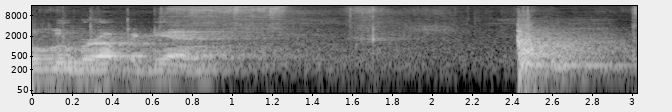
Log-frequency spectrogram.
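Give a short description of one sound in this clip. An aerosol can sprays with a short hiss.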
